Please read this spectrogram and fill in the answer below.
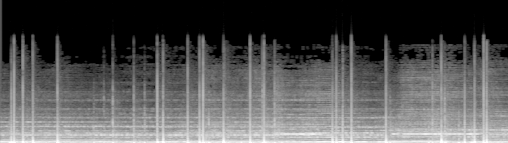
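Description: Fireworks display: a rapid series of sharp bangs and cracks from shells bursting, over sustained music.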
